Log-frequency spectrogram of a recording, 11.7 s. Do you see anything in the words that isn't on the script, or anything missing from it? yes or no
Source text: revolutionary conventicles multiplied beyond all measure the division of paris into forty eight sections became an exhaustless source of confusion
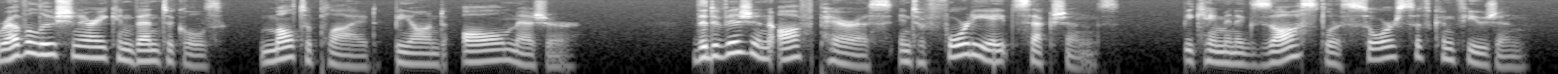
yes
